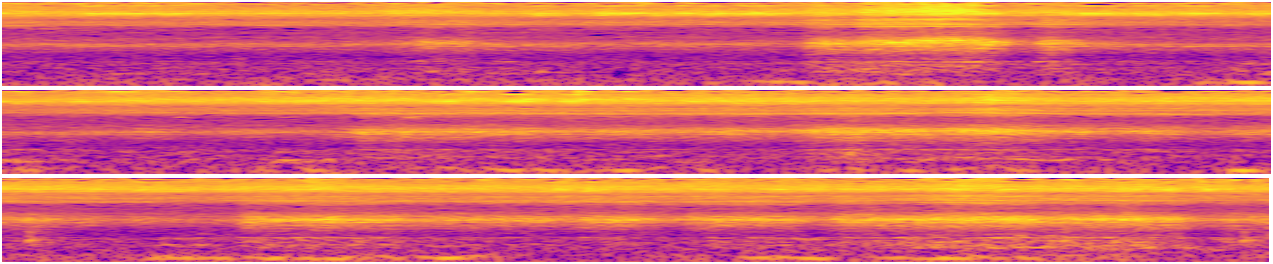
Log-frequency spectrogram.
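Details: Ultrasonic scaling by a dental hygienist on a patient with heavy plaque and tartar, possibly gingival inflammation or full-mouth debridement: steady high hiss of water spray and suction with faint buzzing from the scaler during professional teeth cleaning.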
